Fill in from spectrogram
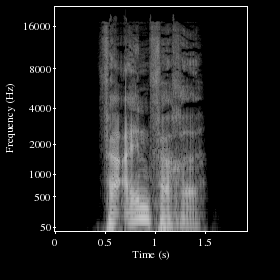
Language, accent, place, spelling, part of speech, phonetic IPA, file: German, Germany, Berlin, vereinfache, verb, [fɛɐ̯ˈʔaɪ̯nfaxə], De-vereinfache.ogg
- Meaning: inflection of vereinfachen: 1. first-person singular present 2. singular imperative 3. first/third-person singular subjunctive I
